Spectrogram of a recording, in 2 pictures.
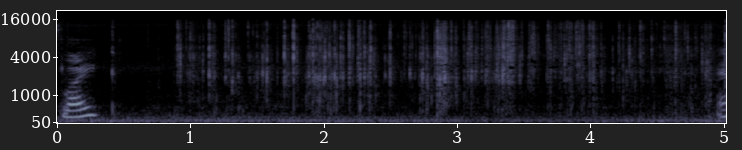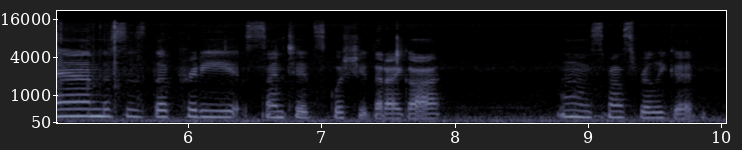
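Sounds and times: plastic foil wrapper crackling: 0.7s - 5.7s.

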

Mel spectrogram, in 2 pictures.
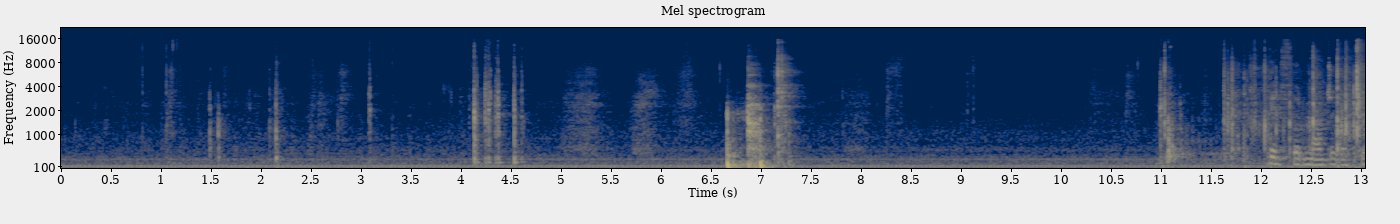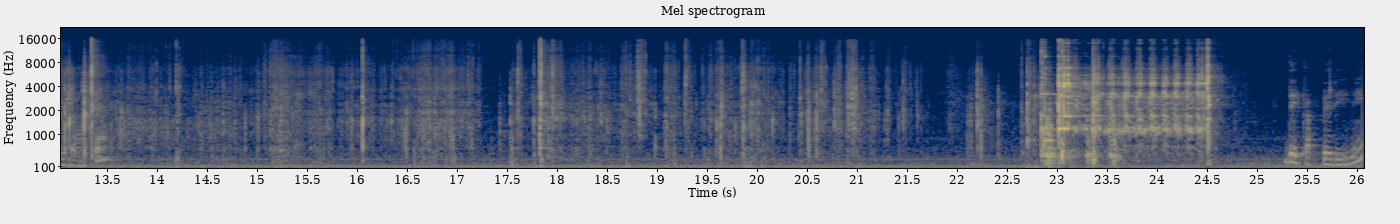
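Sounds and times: plastic bag crinkling: 11.5s - 22.8s.

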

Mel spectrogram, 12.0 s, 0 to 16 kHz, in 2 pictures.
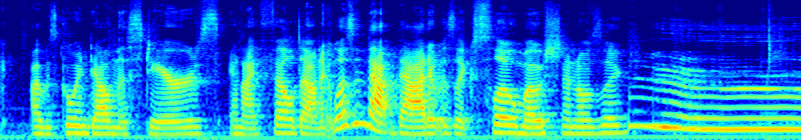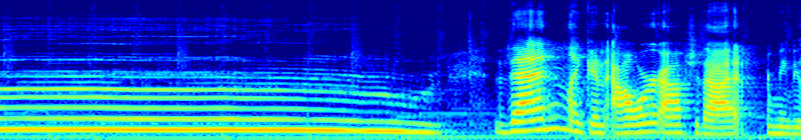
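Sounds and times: woman holding long ooh: 4.7s - 9.4s.

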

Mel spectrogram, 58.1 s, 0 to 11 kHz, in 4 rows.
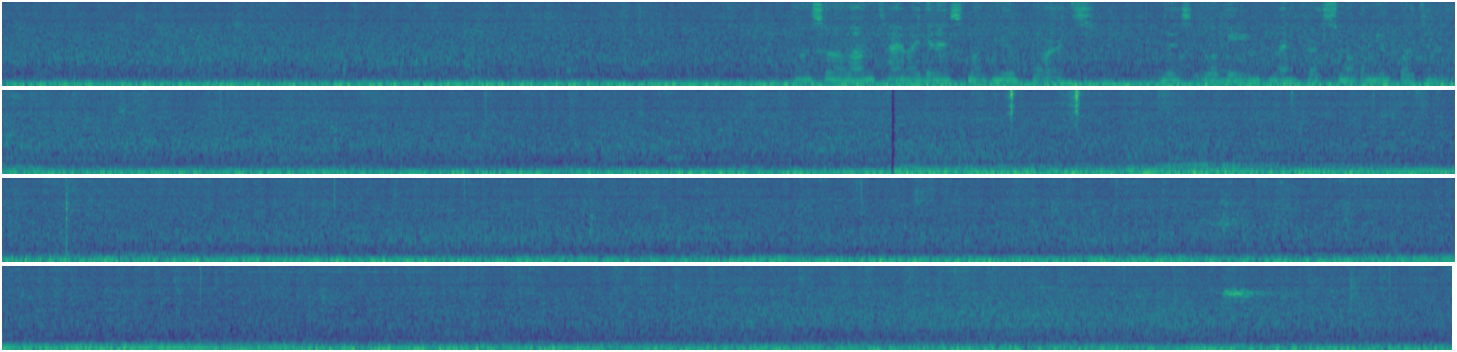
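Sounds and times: low rumble of distant traffic: 0.0s - 58.0s.

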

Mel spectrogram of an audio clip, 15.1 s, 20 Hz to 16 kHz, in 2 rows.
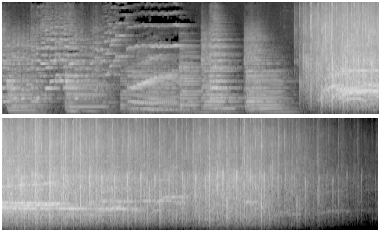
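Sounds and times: audience applauding: 5.9s - 15.0s
voices cheering: 6.3s - 14.8s.

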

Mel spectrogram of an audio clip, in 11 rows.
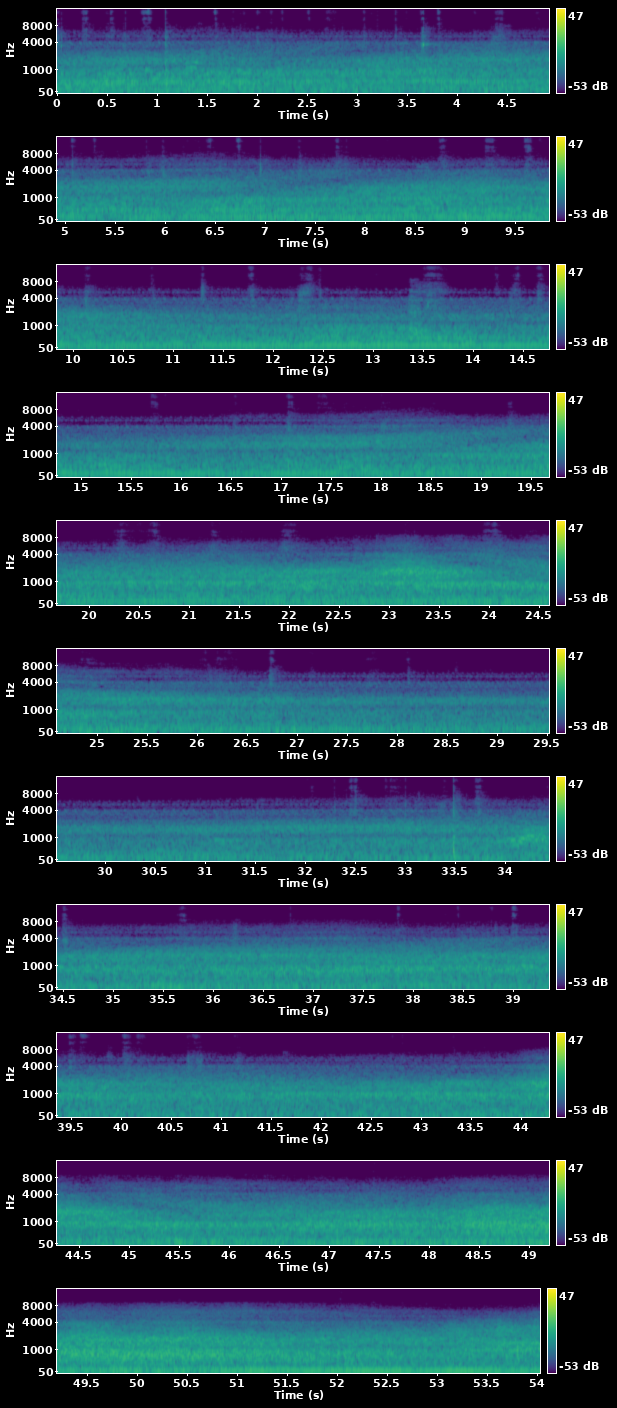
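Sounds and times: low steady hum: 0.0s - 48.0s
road traffic: 0.0s - 54.0s
vehicle passing: 0.0s - 54.0s.

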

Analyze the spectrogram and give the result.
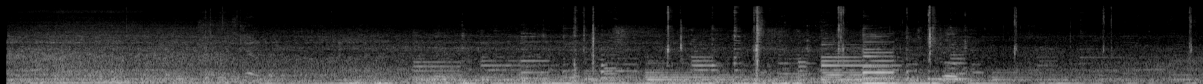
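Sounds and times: traffic rumble: 0.1s - 12.0s.

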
